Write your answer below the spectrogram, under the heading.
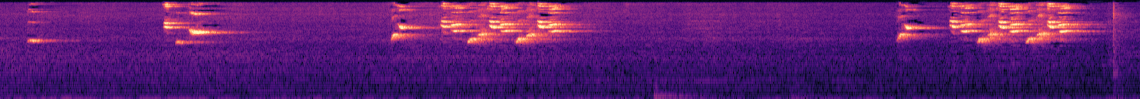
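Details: Goldfinch calling with a few single high tweets, then two bursts of quick, tinkling twittered song separated by a pause; a soft low knock is heard in between.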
